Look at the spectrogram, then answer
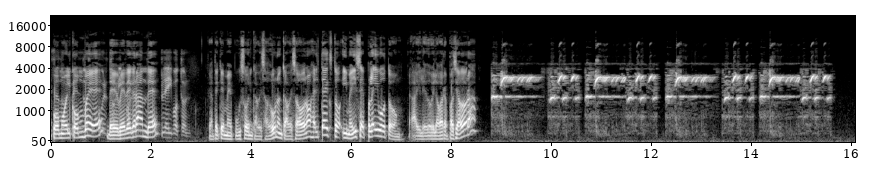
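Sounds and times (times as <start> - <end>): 
speech: 0.0 - 9.1
coqui frog singing: 8.8 - 15.7.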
